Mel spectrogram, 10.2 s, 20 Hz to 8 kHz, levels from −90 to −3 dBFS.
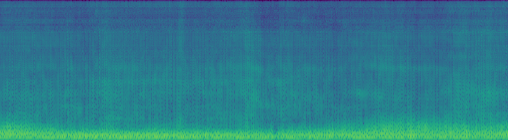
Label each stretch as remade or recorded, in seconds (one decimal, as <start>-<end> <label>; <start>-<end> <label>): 0.0-10.2 remade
